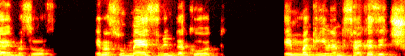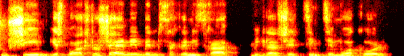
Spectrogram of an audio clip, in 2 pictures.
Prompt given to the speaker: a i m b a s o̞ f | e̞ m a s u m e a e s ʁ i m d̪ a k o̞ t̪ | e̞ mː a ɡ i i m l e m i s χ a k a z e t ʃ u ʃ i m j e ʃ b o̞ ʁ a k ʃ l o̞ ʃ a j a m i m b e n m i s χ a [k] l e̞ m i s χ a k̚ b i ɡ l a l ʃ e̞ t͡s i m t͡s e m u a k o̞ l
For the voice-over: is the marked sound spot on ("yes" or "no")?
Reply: yes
